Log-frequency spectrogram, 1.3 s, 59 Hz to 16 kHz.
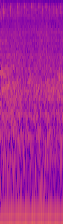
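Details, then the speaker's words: BMW E87 with N45B16 engine after yet another VANOS replacement to cure a knock. Idle is even and smooth with a soft hum and no knocking, and the injectors are now audible. It is not yet warm, and the owner is unsure the knock won't return once hot. "Я слышу работу топливных форсунок. Я слышу работу топливных форсунок. Раньше я их не слышал ."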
